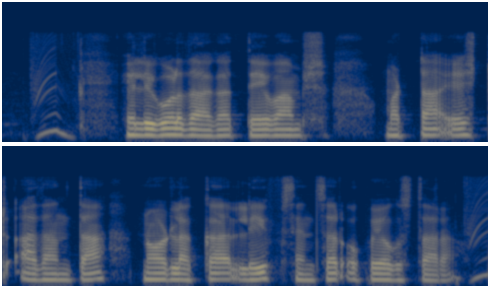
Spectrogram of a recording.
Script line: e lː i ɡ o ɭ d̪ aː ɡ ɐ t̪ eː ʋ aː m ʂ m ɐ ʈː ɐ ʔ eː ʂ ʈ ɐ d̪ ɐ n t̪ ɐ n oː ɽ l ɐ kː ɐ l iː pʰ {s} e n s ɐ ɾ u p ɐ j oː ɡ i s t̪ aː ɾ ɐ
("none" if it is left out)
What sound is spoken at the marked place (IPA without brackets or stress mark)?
s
